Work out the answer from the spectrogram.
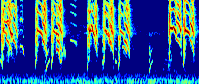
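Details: Talking parrot producing a run of harsh, high chirps, each a quick downward-sliding burst, repeated irregularly about every half second.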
